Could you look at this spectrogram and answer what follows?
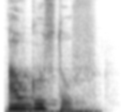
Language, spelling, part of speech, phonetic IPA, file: Polish, Augustów, proper noun / noun, [awˈɡustuf], Pl-Augustów.ogg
